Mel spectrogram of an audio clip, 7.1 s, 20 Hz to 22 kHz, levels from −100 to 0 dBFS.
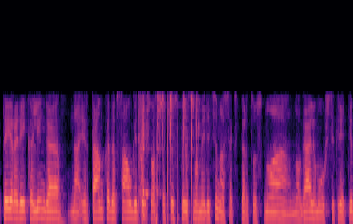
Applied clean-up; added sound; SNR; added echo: neural mask model RNNoise.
